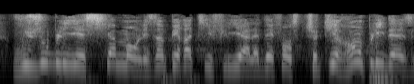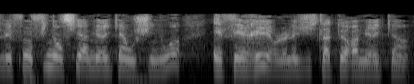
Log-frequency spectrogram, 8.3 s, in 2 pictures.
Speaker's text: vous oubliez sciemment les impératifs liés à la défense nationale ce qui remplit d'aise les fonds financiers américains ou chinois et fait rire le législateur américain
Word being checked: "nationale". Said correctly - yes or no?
no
